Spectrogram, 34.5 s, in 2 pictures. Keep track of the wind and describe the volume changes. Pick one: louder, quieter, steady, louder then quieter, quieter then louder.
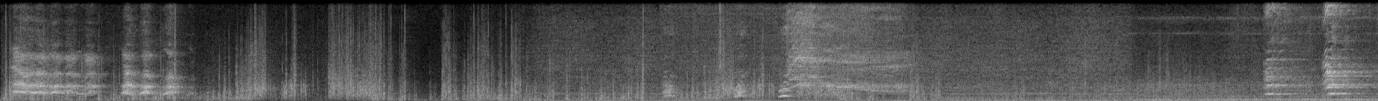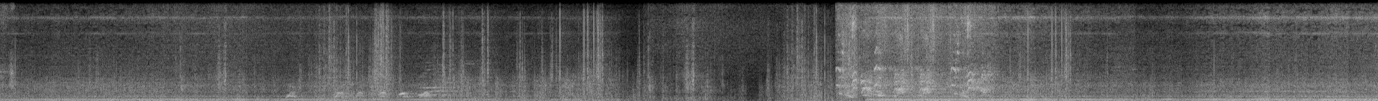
steady.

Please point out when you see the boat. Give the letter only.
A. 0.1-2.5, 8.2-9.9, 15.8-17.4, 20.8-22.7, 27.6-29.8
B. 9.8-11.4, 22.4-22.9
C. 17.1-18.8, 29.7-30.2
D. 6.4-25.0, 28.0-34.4
D.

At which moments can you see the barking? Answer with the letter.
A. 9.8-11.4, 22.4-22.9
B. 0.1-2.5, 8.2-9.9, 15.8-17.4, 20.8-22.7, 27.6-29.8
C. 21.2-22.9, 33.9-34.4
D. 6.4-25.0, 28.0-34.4
B.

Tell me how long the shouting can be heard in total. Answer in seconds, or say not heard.
2 s.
